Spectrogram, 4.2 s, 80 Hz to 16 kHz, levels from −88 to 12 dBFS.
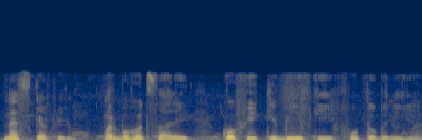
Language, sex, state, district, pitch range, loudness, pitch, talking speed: Hindi, male, Punjab, Pathankot, 125-185 Hz, -19 LUFS, 140 Hz, 155 wpm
